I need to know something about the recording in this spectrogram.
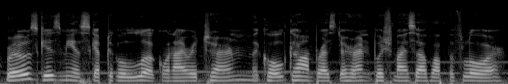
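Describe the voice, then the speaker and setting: A woman's voice: fairly low pitch, flat delivery, moderate pace, soft background music, low-quality recording. A woman hosting a gaming channel, reading a visual novel aloud with playful, sarcastic asides.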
